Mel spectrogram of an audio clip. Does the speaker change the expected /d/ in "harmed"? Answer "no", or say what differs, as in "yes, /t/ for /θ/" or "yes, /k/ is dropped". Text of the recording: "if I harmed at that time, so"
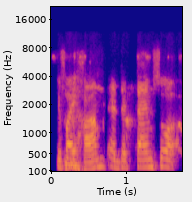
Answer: no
